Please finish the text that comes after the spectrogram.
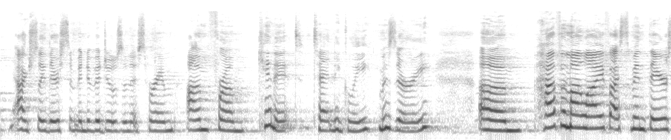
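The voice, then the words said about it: Non-Oklahoman regional American accent. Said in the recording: “if you can't tell by my accent, I'm not from Oklahoma”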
